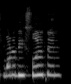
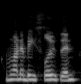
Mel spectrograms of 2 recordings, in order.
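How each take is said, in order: First: Name read back much higher with a questioning lift; puzzled question. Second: Said in the usual way. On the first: Real, not acted. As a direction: streamer rereads a viewer's odd username, puzzled high question. Rereads username as puzzled question.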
